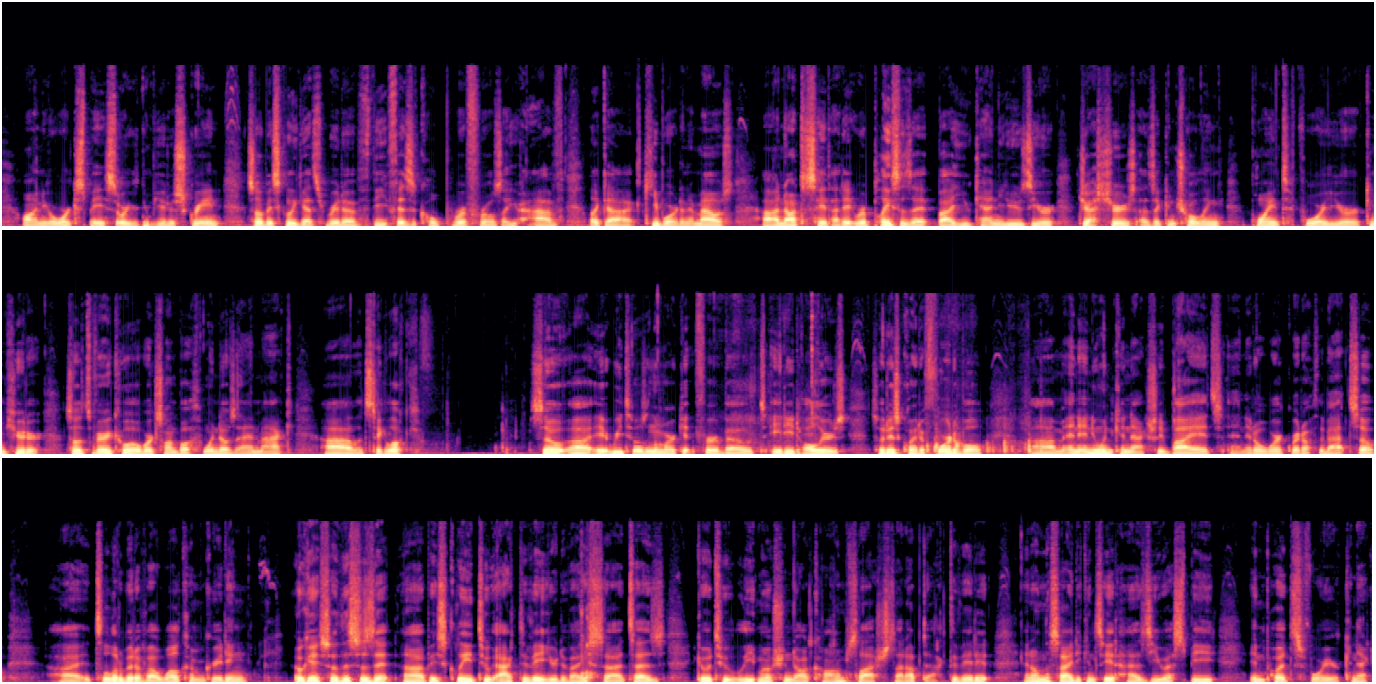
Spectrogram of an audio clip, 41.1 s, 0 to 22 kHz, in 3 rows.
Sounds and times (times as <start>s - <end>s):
Speech: 0.0s - 18.0s, 19.0s - 41.1s.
